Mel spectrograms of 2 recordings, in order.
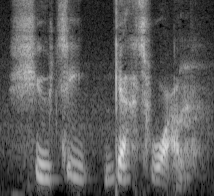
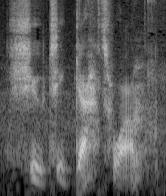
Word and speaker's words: Ncuti Gatwa: Ncuti Gatwan is how his name's pronounced. Ncuti Gatwan.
